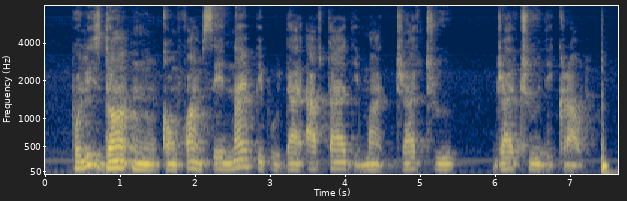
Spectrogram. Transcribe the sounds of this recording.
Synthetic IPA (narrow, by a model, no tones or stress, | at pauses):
polisdɔ̃ñnkɔ̃nfamsenãɪ̃npipodaɪʔaftadimãndɹavtɹu | dɹaɪvtɹudəkʰɹaʊd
